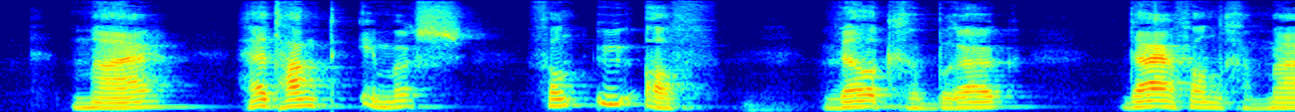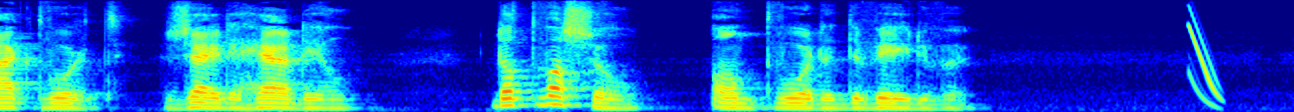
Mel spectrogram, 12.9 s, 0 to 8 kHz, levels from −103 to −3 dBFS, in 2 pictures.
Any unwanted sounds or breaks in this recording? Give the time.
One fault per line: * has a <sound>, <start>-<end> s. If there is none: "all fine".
* has a chirp, 12.4-12.6 s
